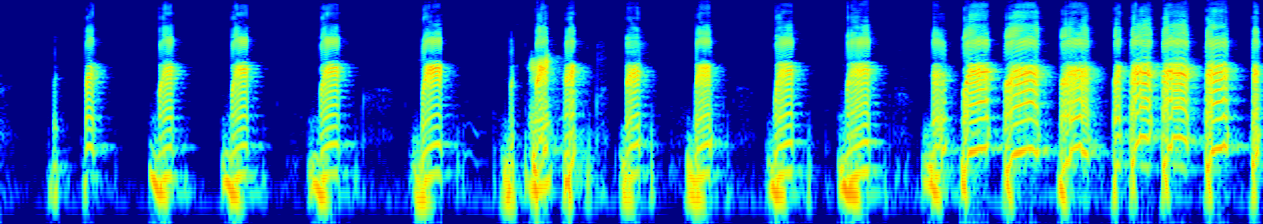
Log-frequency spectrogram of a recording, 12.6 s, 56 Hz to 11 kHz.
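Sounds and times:
speech: 0.5s - 2.6s
duck call blown in flat quacks: 0.8s - 12.6s.

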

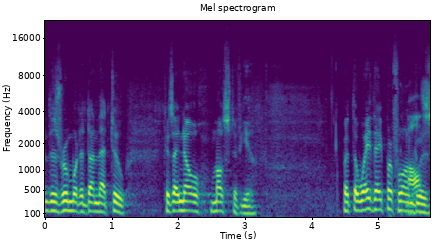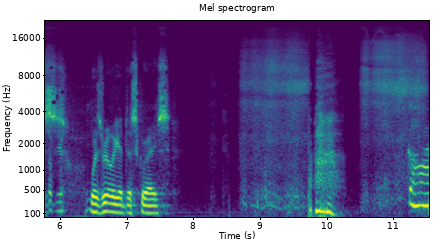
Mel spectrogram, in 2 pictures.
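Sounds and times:
speech: 0.0s - 3.4s, 4.5s - 7.8s, 11.3s - 11.5s
big deep winded inhales: 3.2s - 4.3s, 8.2s - 11.5s.

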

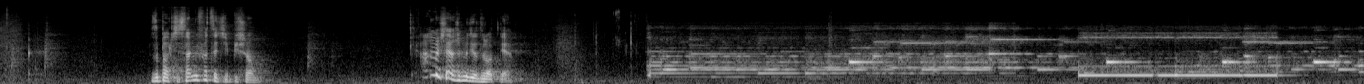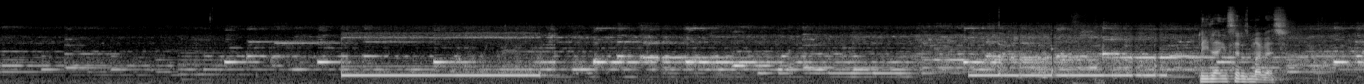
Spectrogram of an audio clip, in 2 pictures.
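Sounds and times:
speech: 1.5s - 2.8s, 4.5s - 5.3s, 25.7s - 26.7s
outgoing phone call electronic ringing melody: 6.5s - 14.9s, 15.5s - 27.2s.

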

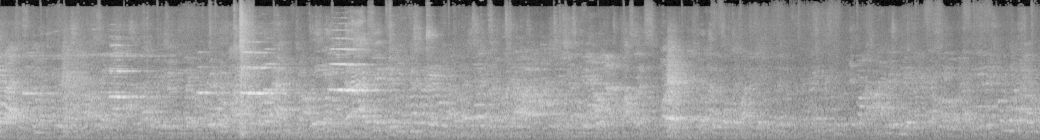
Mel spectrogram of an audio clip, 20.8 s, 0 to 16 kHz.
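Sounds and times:
crowd murmur on a cavernous subway platform: 0.0s - 20.8s
three story escalators creaking and groaning: 0.3s - 7.7s.

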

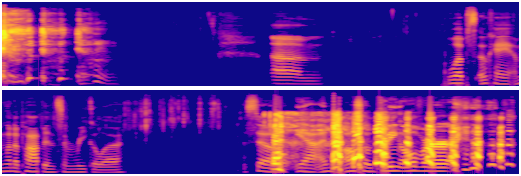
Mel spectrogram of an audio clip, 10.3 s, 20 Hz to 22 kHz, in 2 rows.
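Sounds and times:
person coughing harshly: 0.0s - 1.2s
speech: 2.7s - 3.4s, 4.4s - 6.6s, 7.6s - 10.1s
laughter: 7.9s - 10.3s.

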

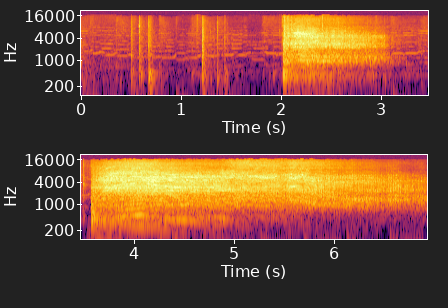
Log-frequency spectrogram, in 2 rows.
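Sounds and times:
blender motor grinding onion and parsley: 2.0s - 6.9s.

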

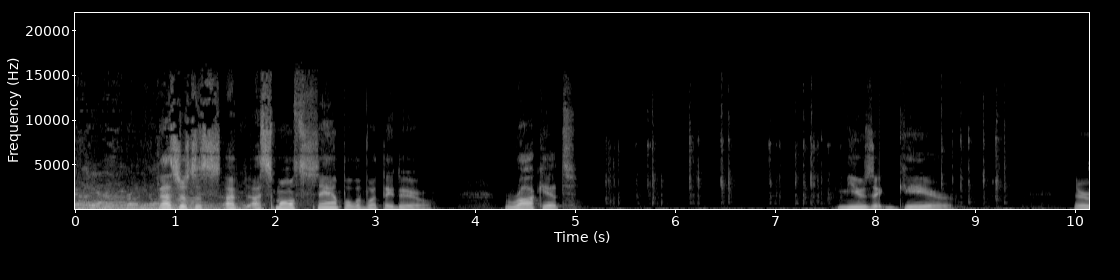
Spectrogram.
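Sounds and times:
speech: 0.6s - 3.6s, 4.3s - 5.1s, 7.6s - 8.9s
typing on a computer keyboard: 5.2s - 7.7s, 8.6s - 9.4s.

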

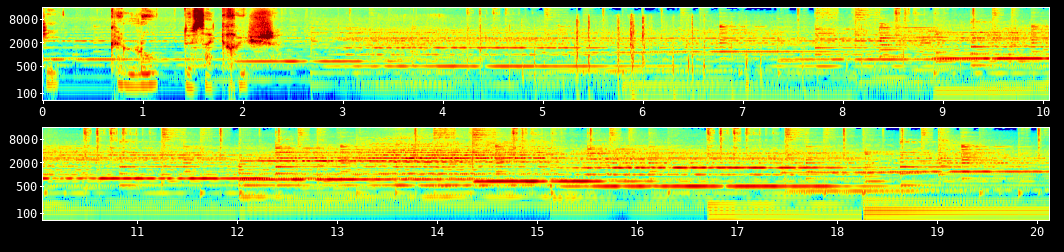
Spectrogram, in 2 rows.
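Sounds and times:
speech: 0.0s - 2.4s
sustained music with deep bass notes: 0.0s - 20.1s
horse hooves clip-clopping as a traveller rides off: 2.4s - 9.2s.

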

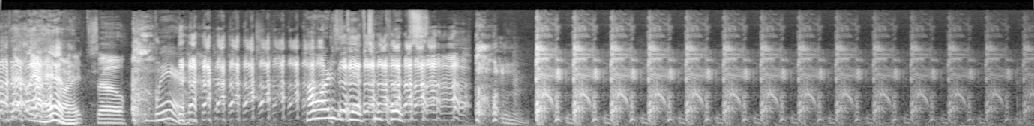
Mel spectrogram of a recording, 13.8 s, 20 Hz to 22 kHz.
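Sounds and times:
laughter: 0.0s - 0.8s, 2.2s - 6.9s
speech: 0.4s - 3.1s, 4.1s - 5.9s
repeated sharp coughing: 1.8s - 2.2s, 6.2s - 13.7s.

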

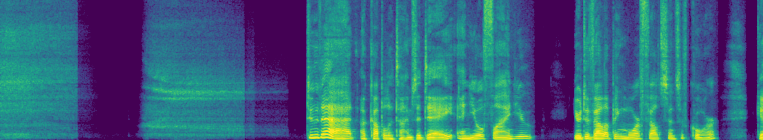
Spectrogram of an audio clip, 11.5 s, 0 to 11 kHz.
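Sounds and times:
person breathing in through nose and out through pursed lips: 0.0s - 1.2s, 2.1s - 4.3s, 10.9s - 11.3s
speech: 4.6s - 8.0s, 8.6s - 11.4s.

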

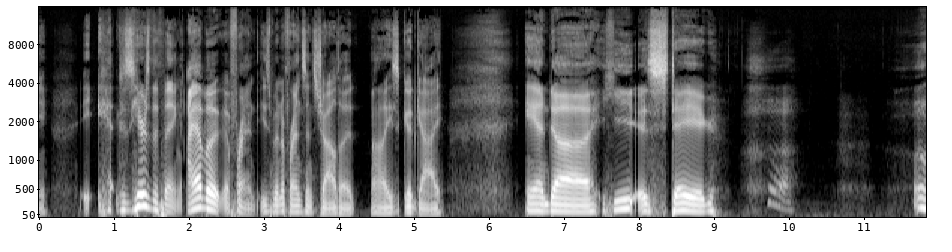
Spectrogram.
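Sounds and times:
speech: 0.0s - 5.5s, 6.5s - 9.1s, 11.7s - 11.8s
person yawning: 9.5s - 10.2s, 11.6s - 11.8s.

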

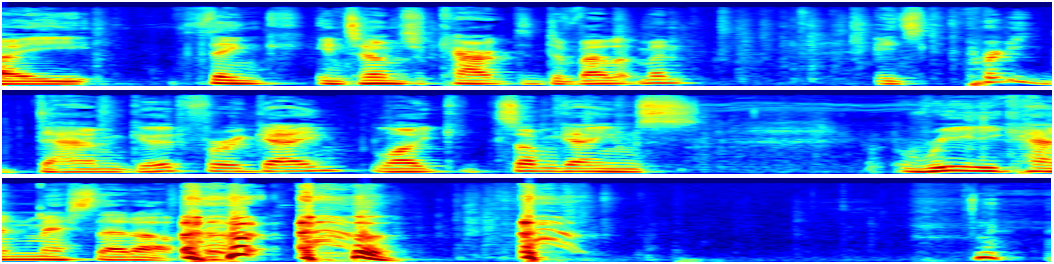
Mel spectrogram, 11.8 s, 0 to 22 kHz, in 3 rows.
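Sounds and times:
speech: 0.0s - 6.6s, 7.2s - 9.9s, 11.5s - 11.7s
person coughing: 8.6s - 10.2s.

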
